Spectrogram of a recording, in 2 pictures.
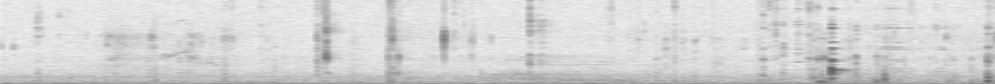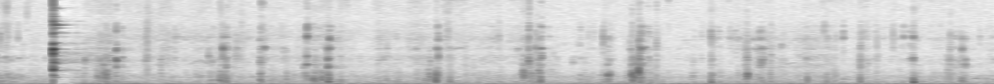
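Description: Close-miked chewing of a boiled manti dumpling: soft mouth clicks and smacks at irregular intervals.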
